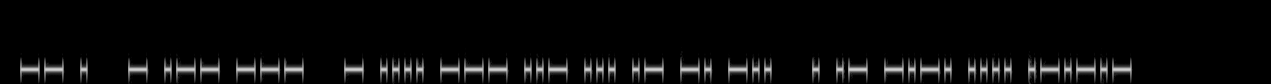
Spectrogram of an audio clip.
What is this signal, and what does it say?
Morse code, heard as a keyed tone, about 21 wpm, 700 Hz. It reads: ME TWO THOUSAND EACH.
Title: Sentences from Top 1000 Words - Review Part 5 - 20wpm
